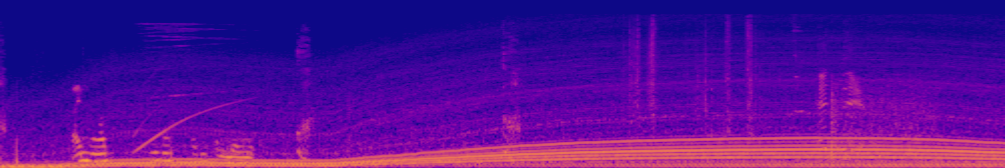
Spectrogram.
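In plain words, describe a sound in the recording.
A car engine hums and revs up, then holds a steady drone.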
